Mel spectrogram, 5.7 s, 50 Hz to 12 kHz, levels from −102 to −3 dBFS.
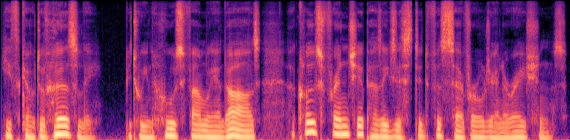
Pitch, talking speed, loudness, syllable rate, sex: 110 Hz, 170 wpm, -17 LUFS, 6.2 syllables/s, male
